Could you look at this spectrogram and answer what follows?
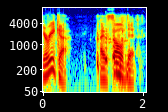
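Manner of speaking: loud, booming shout. Voicing the eye of the Ifrit behind a player: shouting. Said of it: "behind you shouts".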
